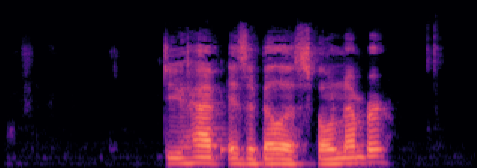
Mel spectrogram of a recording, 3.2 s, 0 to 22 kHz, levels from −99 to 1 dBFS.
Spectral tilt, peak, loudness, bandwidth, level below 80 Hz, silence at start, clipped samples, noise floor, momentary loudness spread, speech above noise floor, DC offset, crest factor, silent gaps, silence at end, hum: -4.5 dB/octave; -10 dBFS; -27 LUFS; 12 kHz; -66 dBFS; 1.1 s; under 0.1%; -84 dBFS; 10 LU; 59 dB; under 0.1%; 20 dB; none; 0.6 s; none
